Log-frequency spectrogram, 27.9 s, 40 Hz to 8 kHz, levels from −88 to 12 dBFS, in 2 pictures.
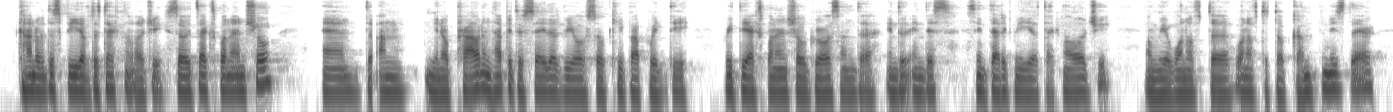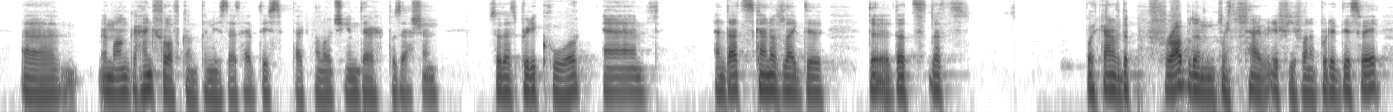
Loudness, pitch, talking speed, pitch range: -24 LUFS, 105 Hz, 200 wpm, 100-115 Hz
